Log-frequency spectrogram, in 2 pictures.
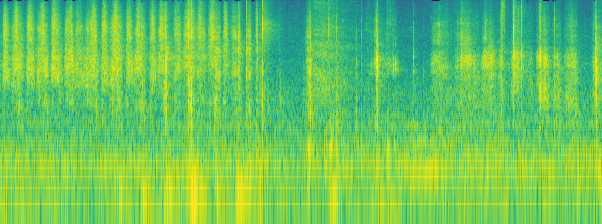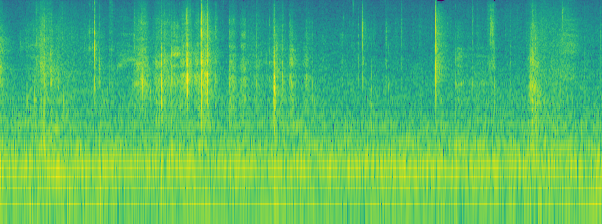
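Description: Ultra-thin plastic opening card scraping along the edge of a phone's glass back cover as it works through the adhesive. A fast run of scraping strokes fills the first few seconds, followed by scattered scrapes and small ticks.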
